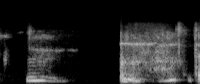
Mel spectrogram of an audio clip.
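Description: A podcast host's voice: a short vocal sound, like a throat clearing, then a brief pause, and talking starts again about a second in.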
